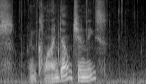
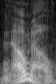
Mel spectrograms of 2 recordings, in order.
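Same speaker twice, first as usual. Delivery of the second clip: lower, kindly Santa voice; deep jolly Santa; 10 semitones lower than usual. A narrator's reading. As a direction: soothe her as a jolly old Santa. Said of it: "said a deep, jolly voice".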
